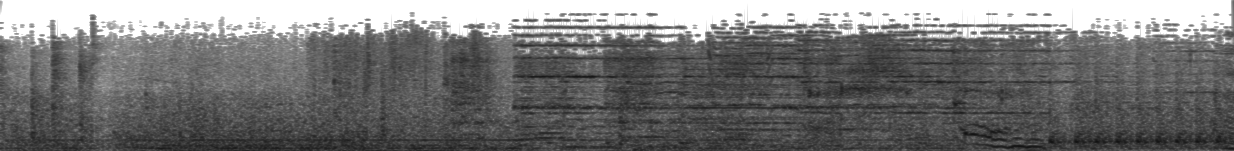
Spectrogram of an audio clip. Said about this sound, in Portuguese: Ah, essa chuva danada.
